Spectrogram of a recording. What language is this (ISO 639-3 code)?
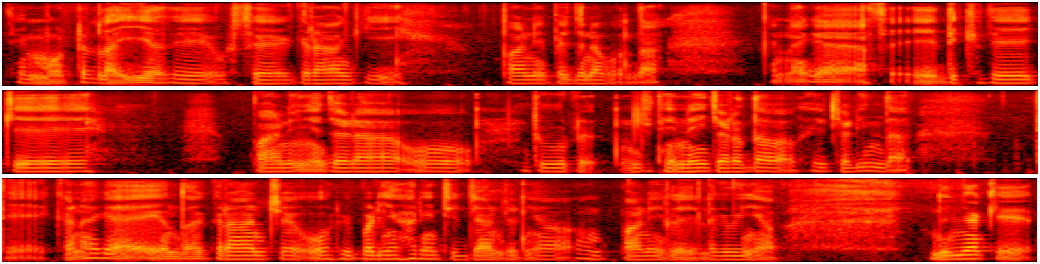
doi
